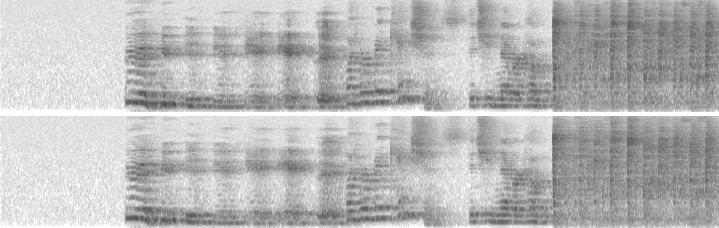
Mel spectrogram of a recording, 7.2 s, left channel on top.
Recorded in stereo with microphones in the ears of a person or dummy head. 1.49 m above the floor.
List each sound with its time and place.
1.2 s laughter: 15° left (ahead or behind), 1.9 m; by 3.4 s 55° left (ahead or behind), 1.0 m
3.5 s a man speaking: centre (ahead or behind), 1.8 m
5.5 s typing on a keyboard: centre (ahead or behind), 0.8 m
